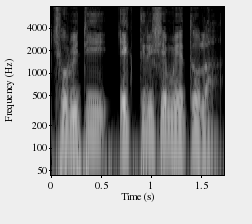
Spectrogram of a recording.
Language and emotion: Bengali, neutral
